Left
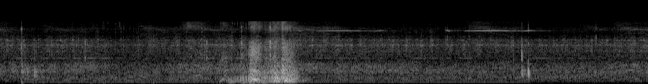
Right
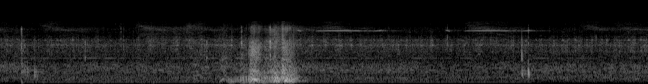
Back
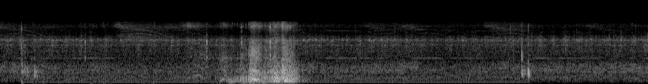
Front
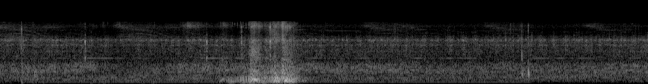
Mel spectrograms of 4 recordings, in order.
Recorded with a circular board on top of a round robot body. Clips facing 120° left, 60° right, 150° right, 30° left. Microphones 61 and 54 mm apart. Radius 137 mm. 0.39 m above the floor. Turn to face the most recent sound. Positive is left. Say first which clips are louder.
# left 4 dB, back 6 dB
turn(degrees=-175)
